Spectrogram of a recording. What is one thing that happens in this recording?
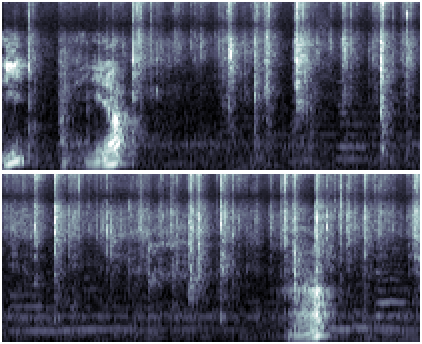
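Playing cards rustle and slap as they are handled and shuffled.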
